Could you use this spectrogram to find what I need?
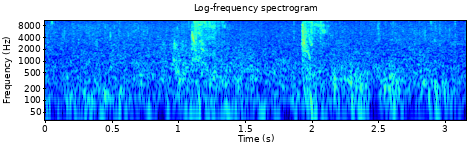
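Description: A rope zips and whooshes through the air.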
